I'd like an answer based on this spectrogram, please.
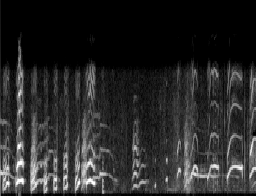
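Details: Tommy, a puppy, crying: clustered sharp yelps followed by a quiet pause, then drawn-out rising whines, each curving upward and holding briefly.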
